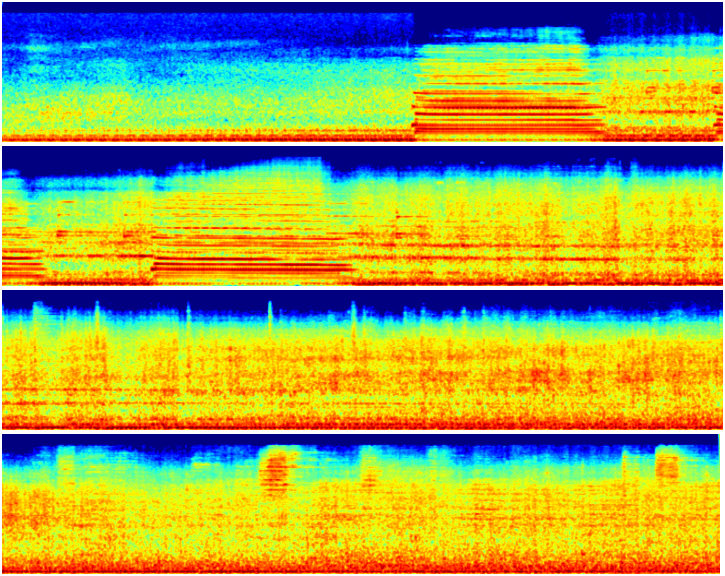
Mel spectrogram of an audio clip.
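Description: BNSF GE diesel locomotives passing close by and sounding their air horn: a long blast, a short one, then another long one, about four to eleven seconds in, over the steady loud running of their engines. A double-stack intermodal train's well cars then roll past with a continuous rumble and clickety-clack of wheels on the rails.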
